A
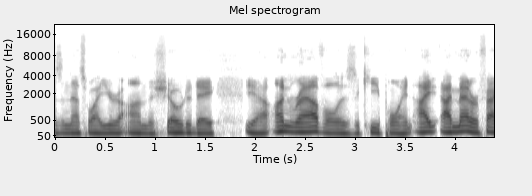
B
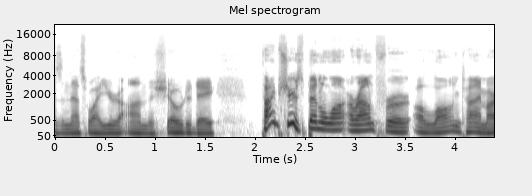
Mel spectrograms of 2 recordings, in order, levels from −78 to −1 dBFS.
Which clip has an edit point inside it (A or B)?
A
